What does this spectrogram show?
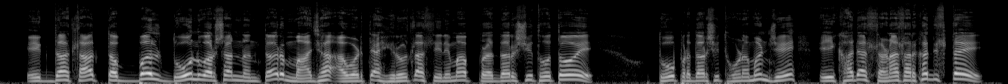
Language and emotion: Marathi, happy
